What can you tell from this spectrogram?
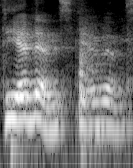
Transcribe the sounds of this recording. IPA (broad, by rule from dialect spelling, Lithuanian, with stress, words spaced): ˈtʲiɛˌʋʲeːns ˈtʲiɛˌʋʲeːns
